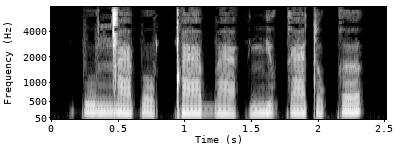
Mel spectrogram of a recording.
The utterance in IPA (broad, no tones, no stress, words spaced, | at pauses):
puŋ͡ǀæpo ǃæbæ | nʲokæto kə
